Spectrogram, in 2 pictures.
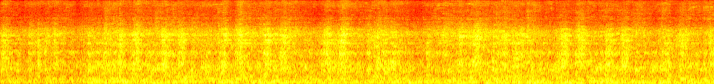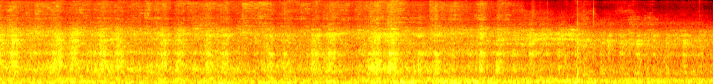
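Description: Open freight wagons of a long freight train rolling past at speed, their wheels clattering over the rail joints in a steady run of knocks. The sound thins out near the end as the last wagons go by.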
